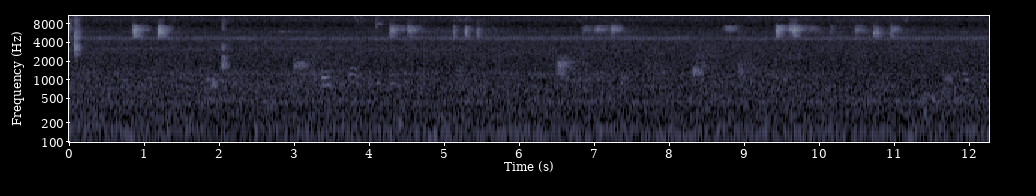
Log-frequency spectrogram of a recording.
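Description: Insects: a steady high-pitched drone, with short higher chirps in pairs and clusters every second or two, and a few faint brief lower calls scattered among them.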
